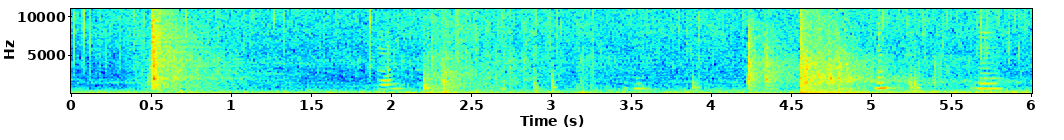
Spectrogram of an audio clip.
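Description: A door opens indoors with a low, muffled thud, soft creaks and faint scraping, then a heavier knock near the end, over a dull background rumble. No one speaks.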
